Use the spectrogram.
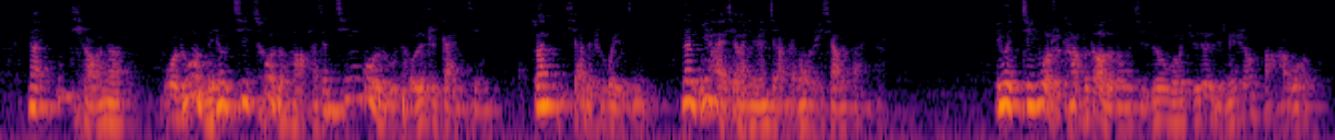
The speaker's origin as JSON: {"language": "Chinese", "country": "Taiwan", "said": "所以我们台湾人的死亡的首位是大肠癌"}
